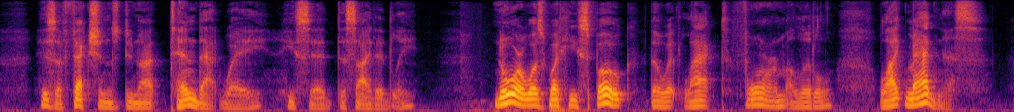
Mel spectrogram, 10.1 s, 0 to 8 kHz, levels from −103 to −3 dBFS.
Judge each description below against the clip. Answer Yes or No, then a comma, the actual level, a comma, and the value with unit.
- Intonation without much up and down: No, average, 4.7 semitones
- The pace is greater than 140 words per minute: No, slow, 135 wpm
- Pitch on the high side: No, low, 110 Hz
